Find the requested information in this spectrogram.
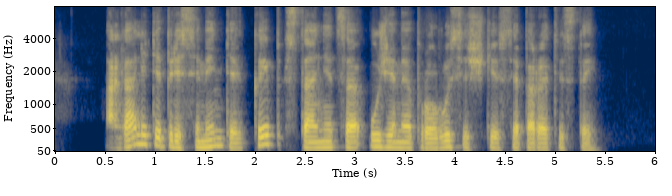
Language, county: Lithuanian, Panevėžys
